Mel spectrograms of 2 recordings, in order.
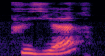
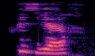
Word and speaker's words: plusieurs: Donc, n'oublie pas le début, le P, L, U. Après, le Z qui est fait comme le Z de valise. Plusieurs. Donc, le E de plusieurs qui est fait avec EU, ça je peux te le redire.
